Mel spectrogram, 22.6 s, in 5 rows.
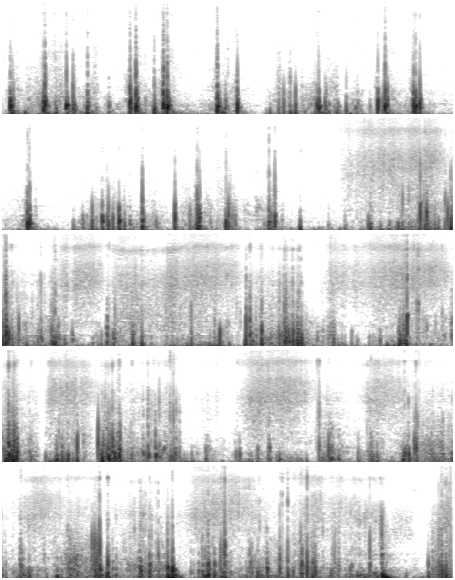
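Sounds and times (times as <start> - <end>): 
microphones scribbled like pencils thumping and scraping: 0.0 - 22.5
steady hiss of scratching: 7.9 - 22.5.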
